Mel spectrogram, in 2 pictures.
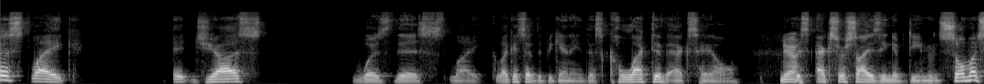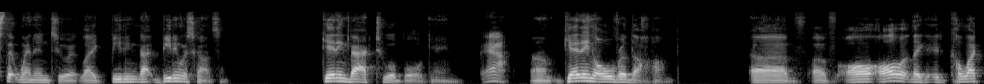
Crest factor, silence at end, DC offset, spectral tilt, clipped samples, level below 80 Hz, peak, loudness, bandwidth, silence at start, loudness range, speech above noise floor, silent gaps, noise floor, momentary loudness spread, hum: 18 dB; 0.05 s; under 0.1%; -5 dB/octave; under 0.1%; -52 dBFS; -4 dBFS; -21 LUFS; 12.5 kHz; 0 s; 4 LU; 64 dB; none; -84 dBFS; 15 LU; none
